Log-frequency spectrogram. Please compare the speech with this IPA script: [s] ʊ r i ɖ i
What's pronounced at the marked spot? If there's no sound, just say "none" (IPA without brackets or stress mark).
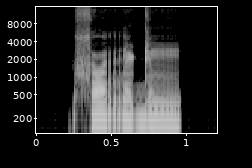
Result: s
